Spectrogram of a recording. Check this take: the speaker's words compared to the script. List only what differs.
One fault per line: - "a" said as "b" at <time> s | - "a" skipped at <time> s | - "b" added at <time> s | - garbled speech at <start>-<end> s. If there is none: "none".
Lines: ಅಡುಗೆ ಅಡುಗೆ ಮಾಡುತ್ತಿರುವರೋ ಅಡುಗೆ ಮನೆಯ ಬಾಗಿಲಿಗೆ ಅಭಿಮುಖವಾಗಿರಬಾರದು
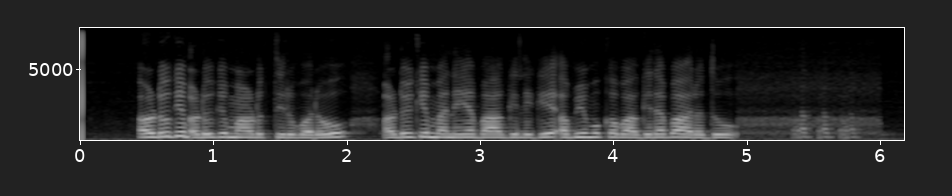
none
